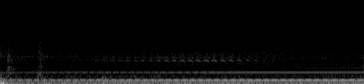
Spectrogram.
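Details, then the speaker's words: Auxito H11 LED headlight bulbs just installed in a 2013–2015 Nissan Sentra (B17); faint steady low hum from the bulbs' cooling fans, normal. "Hopefully you can hear that humming noise. That is how strong those fans are."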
